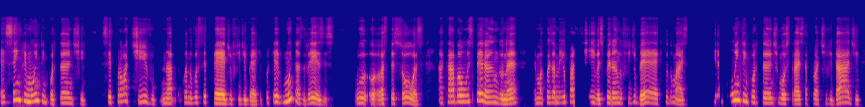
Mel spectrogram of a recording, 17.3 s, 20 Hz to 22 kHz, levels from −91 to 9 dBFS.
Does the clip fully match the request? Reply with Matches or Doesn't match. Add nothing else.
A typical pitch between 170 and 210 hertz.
Matches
